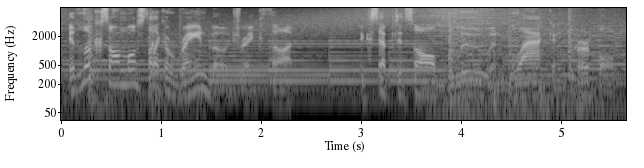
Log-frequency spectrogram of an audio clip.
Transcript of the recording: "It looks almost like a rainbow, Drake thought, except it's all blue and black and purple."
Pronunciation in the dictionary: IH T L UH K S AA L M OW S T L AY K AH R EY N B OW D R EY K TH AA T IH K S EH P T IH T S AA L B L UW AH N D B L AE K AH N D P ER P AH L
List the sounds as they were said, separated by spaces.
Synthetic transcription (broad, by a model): IH T L UH K S AA L M OW S T L AY K AH R EY N B OW D R EY K TH AA T IH K S EH P T IH T S AA L B L UW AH N B L AE K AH N P ER P L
